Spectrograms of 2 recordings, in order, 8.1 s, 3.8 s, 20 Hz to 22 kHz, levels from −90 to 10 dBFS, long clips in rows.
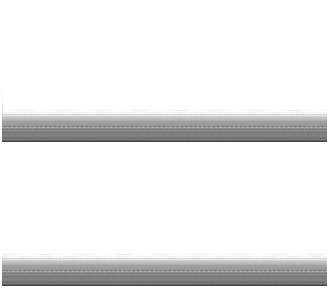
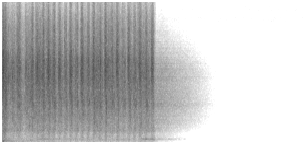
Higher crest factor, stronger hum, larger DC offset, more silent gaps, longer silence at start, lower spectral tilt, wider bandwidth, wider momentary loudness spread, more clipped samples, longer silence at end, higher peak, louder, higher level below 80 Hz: second, 10 dB vs 24 dB; neither; neither; neither; about the same, 0 s vs 0 s; first, -8 dB/octave vs 4 dB/octave; second, 4 kHz vs over 20 kHz; second, 0 LU vs 3 LU; neither; second, 0 s vs 1.65 s; second, -10 dBFS vs 0 dBFS; second, -21 LUFS vs -18 LUFS; first, -58 dBFS vs -78 dBFS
